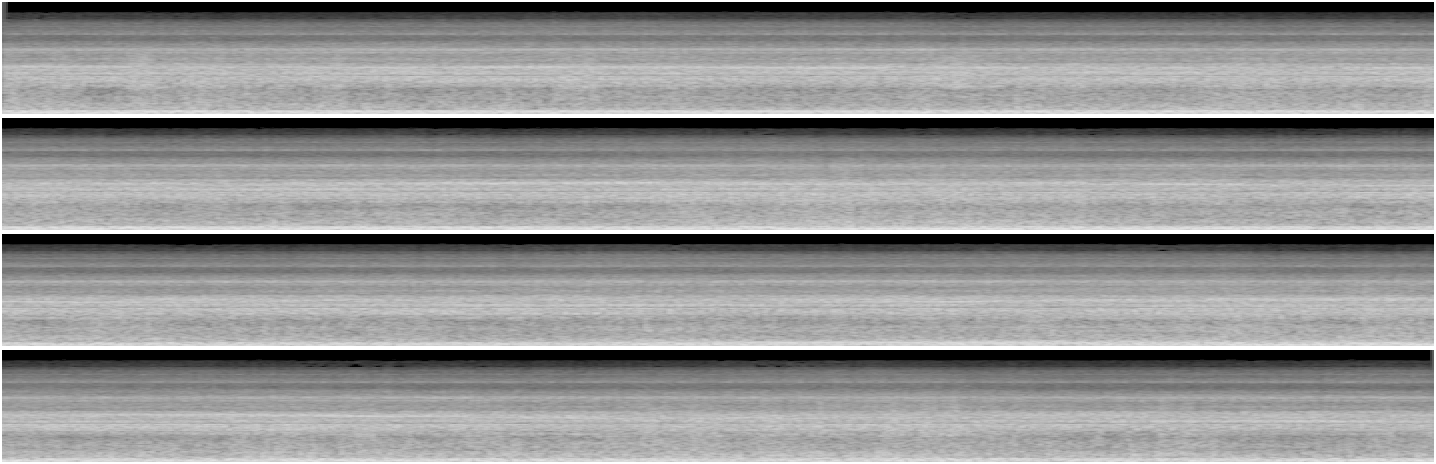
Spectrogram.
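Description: Motorcycle engine running steadily while riding, its pitch rising a little past the middle.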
